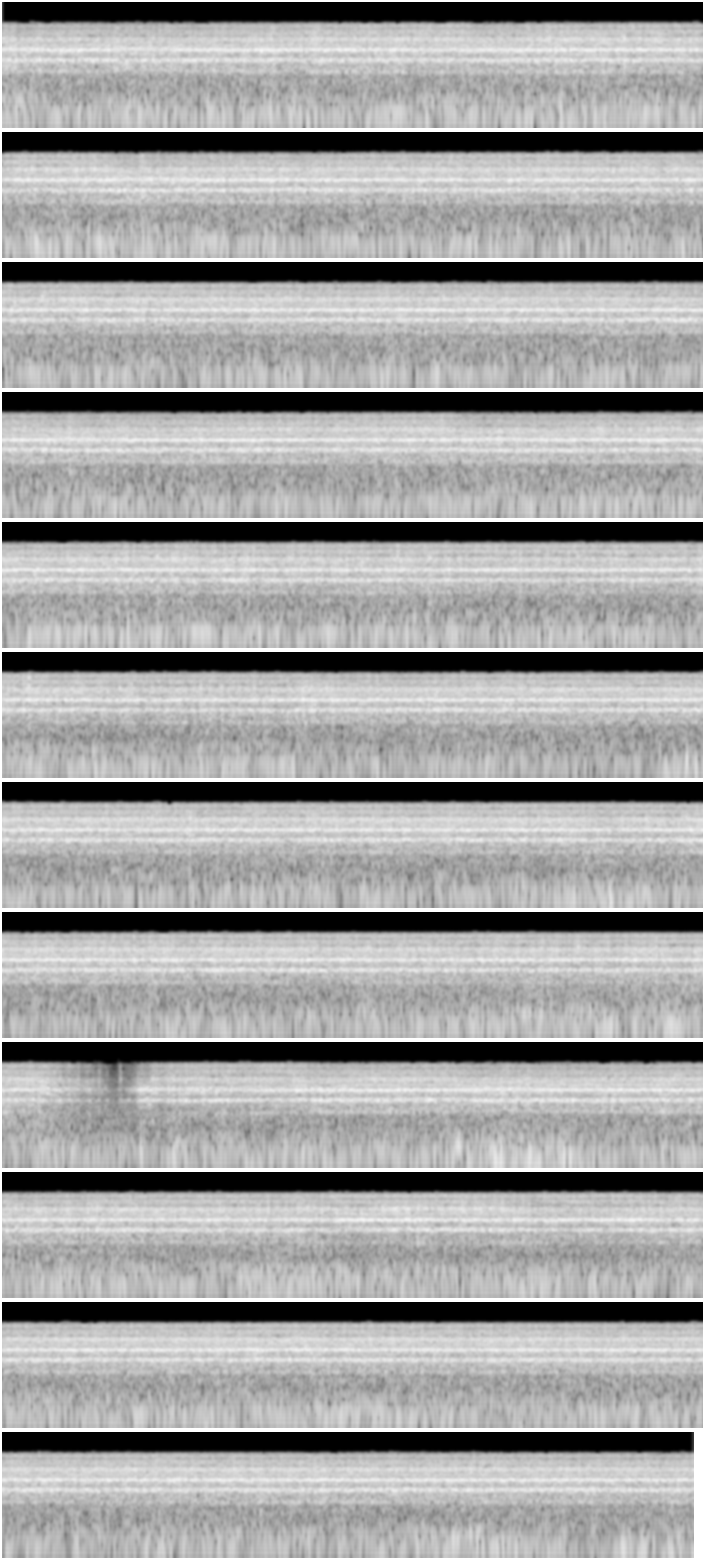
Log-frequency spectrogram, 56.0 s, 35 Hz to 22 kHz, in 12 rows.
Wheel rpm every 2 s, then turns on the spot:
160, 160, 160, 160, 160, 160, 160, 160, 160, 160, 160, 160, 160, 160, 160, 160, 160, 160, 150, 120, 160, 160, 160, 160, 160, 160, 160, 160.
none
